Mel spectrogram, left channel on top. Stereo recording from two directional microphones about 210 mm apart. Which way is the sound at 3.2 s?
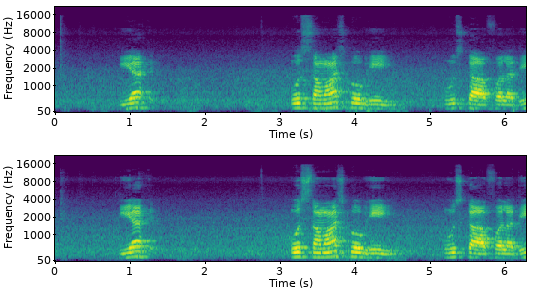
45° right (ahead or behind).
